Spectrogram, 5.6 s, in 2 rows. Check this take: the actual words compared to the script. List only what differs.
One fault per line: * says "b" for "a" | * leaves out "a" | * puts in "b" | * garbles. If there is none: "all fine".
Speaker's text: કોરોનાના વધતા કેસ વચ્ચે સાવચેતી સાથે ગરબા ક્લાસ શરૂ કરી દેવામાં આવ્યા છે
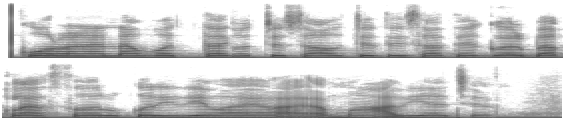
* leaves out "કેસ"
